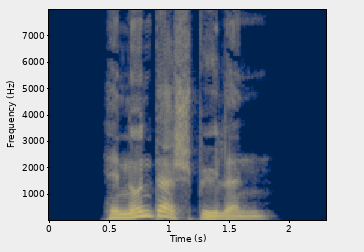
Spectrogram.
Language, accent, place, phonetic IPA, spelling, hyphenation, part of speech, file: German, Germany, Berlin, [hɪˈnʊntɐˌʃpyːlən], hinunterspülen, hi‧n‧un‧ter‧spü‧len, verb, De-hinunterspülen.ogg
- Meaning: to wash/flush down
